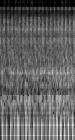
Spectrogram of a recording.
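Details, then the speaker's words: Honda Sonic single after repair for hard starting, no idle and loud noise (leaking valves; worn parts and bearing replaced): starts easily and idles quietly and evenly, six or seven soft thumps a second, no knock or rattle; healthy. "โอเคสตาร์ทติดง่ายครับเพื่อนหน้าชายเงียบไม่ดังเหมือนก็"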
